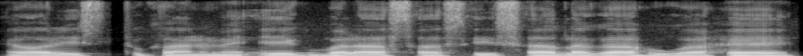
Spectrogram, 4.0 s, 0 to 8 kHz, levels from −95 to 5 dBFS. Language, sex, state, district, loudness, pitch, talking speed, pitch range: Hindi, male, Jharkhand, Deoghar, -16 LUFS, 135 Hz, 165 wpm, 130-135 Hz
